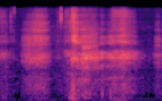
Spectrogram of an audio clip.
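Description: A person's faint breathing close to the microphone: two soft breaths, one about half a second in and a longer one from about a second in.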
